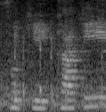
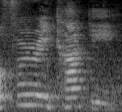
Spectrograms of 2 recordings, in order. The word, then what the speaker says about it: furikake: So this is nori komi fukikake.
